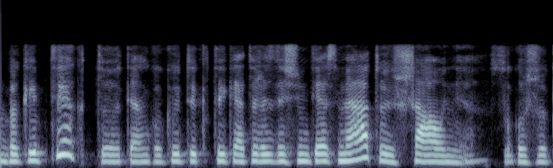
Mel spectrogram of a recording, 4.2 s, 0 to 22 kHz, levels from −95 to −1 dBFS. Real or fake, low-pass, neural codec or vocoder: fake; 7.2 kHz; codec, 16 kHz, 4 kbps, FreqCodec, smaller model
